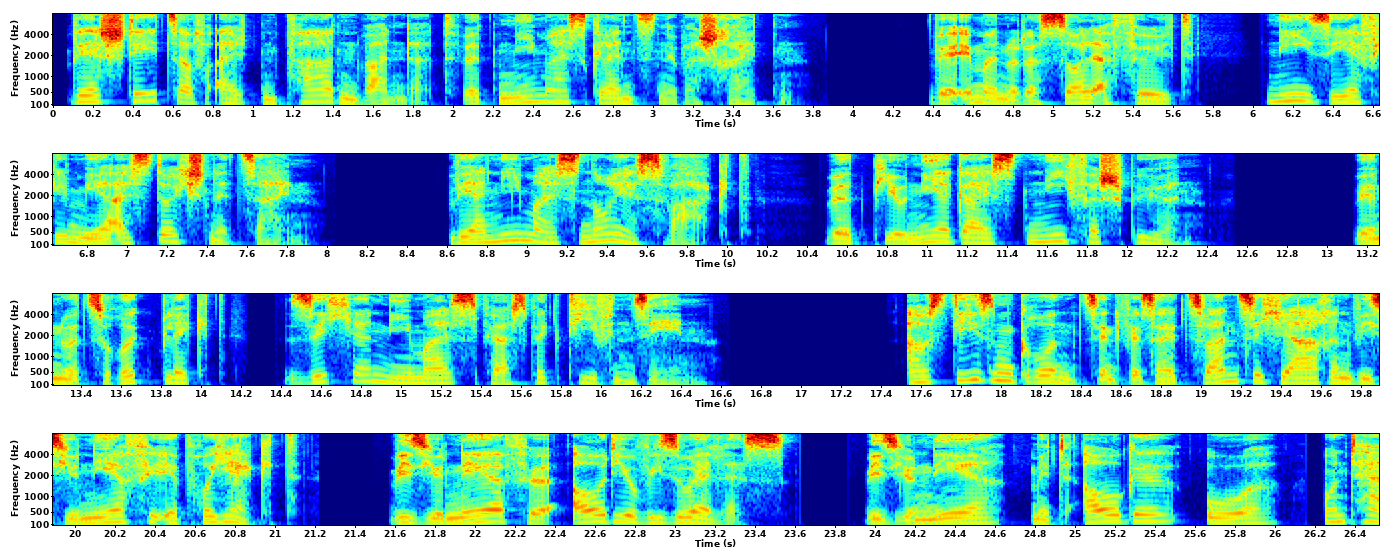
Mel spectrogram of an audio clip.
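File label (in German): commentary, Image, Sanft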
